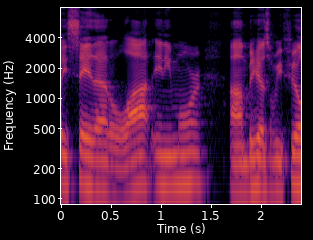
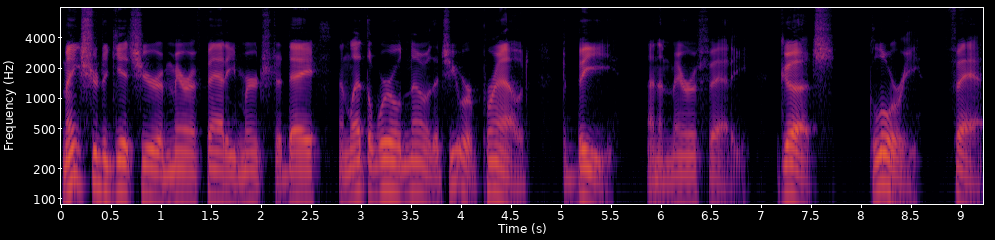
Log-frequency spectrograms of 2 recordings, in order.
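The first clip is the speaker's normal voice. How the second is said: put-on deep cowboy drawl, lower and quieter; 4 semitones lower, 4 dB quieter than usual. Doing a merch ad read in a Sam Elliott voice. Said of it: "Do it in a Sam Elliott!".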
